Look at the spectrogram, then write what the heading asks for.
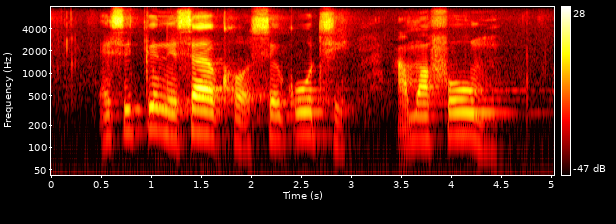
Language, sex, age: Swati, male, 21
